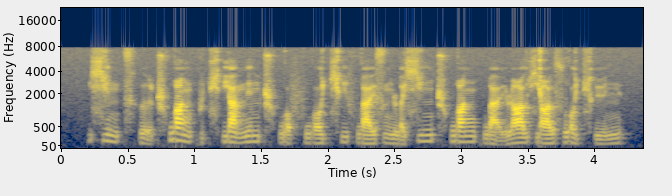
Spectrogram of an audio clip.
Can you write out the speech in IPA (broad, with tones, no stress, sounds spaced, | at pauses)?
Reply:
ɕ i˥˩ n t͡sʰ ɹ̩˨˩ ʈ͡ʂʰ w ɑ˥˩ ŋ k u˩ t͡ɕʰ j ä˥˩ n̪ i˥ n ʈ͡ʂʰ w ɔ˨ f w ɔ˧˥ t͡ɕʰ i˥ f w a˧˥ ɪ̯ s ɤ˧ ŋ ɻ w ä˩ ɕ i˥ ŋ ʈ͡ʂʰ w ɑ˥ ŋ k w a̰˨˩ ɪ̯ ɻ ɑ˥ ʊ̯ ɕ j ɑ˧˥ ʊ̯ s w ɔ˥˩ t͡ɕʰ y˧˥ n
